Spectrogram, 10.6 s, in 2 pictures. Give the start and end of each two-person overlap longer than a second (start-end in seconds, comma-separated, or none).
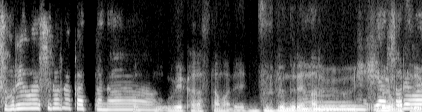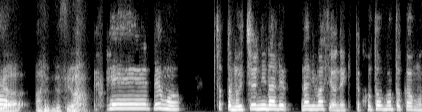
3.7-5.5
